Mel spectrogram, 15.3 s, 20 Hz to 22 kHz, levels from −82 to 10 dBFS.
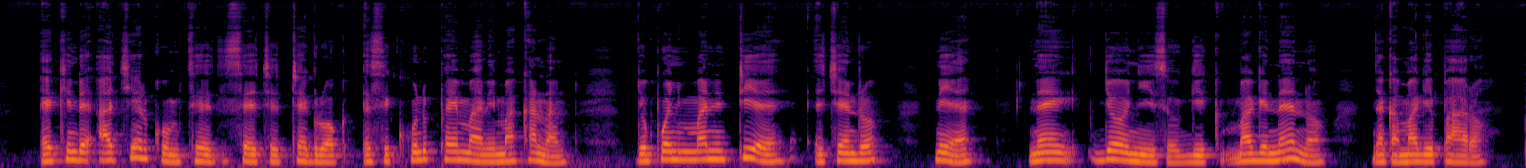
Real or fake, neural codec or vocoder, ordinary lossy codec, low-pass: real; none; none; none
